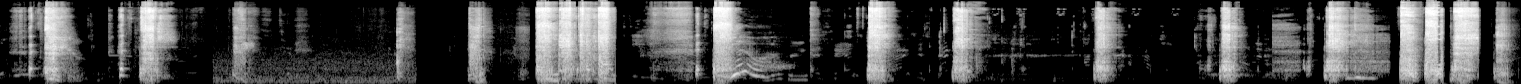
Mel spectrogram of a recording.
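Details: Sneeze compilation: rapid run of many sharp, explosive sneezes in a row with brief talk mixed in, followed by "bless you"; sneezing.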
